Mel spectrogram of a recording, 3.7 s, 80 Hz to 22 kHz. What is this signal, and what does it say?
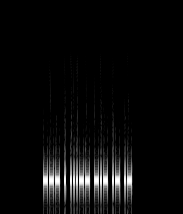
Morse code, heard as a keyed tone, about 40 wpm, 700 Hz. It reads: OE3KAA
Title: DXCC-100 Call Signs - 6 Characters - Repeated 2x - 40wpm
